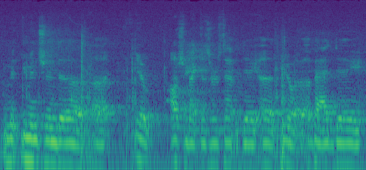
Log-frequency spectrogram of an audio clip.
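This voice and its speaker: A man, a sports reporter, asking halting questions at a press conference. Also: medium pitch, flat delivery, big-room sound, noisy background. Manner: fast, halting questions with restarts.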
